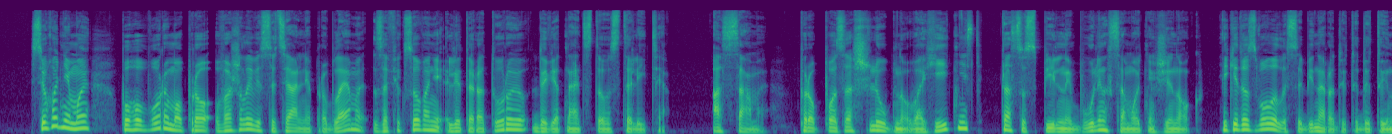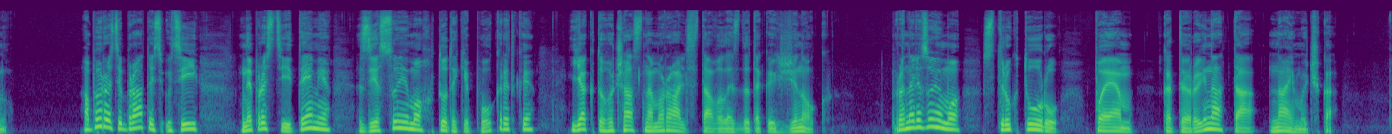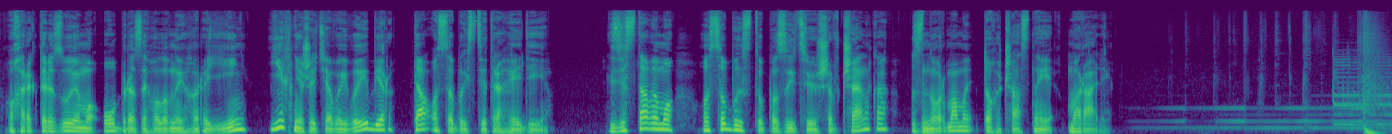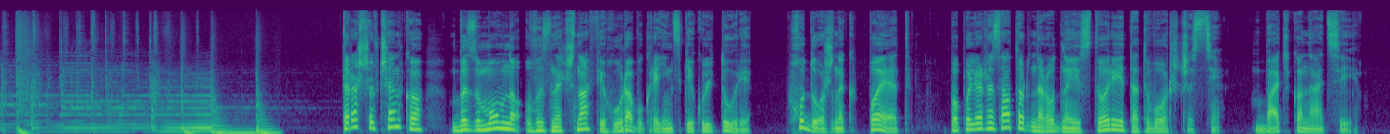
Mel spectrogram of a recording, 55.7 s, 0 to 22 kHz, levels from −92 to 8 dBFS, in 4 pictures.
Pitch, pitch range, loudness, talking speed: 110 Hz, 90-145 Hz, -17 LUFS, 90 wpm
